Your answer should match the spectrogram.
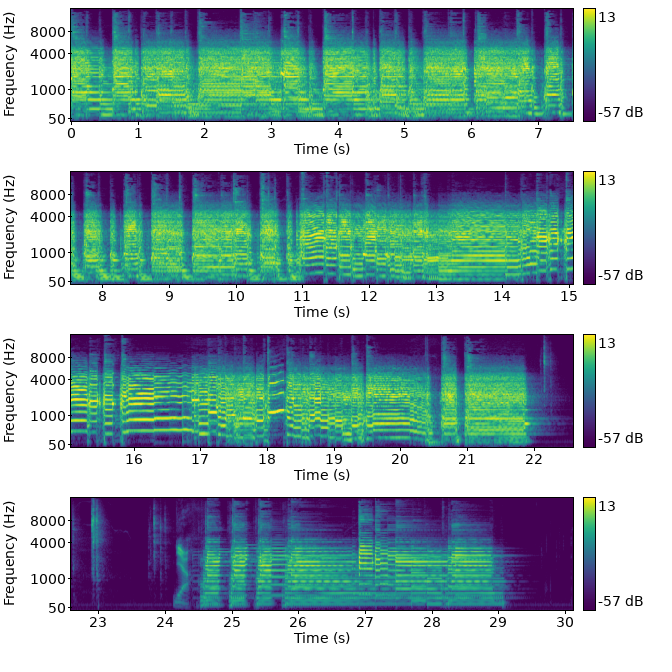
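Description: Electric guitar played through a Headrush modeler's Fender Twin amp model with an overdrive pedal on. A long, busy passage with string bends is played, and it stops suddenly about two-thirds of the way in. After a short pause a shorter phrase follows and ends near the end.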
